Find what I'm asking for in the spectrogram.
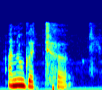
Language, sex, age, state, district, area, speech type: Sanskrit, female, 18-30, Karnataka, Dharwad, urban, read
